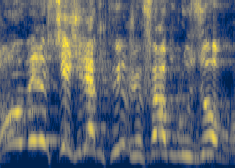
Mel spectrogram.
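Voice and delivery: voix très aiguë et plus forte, ravie de l'aubaine; pilleur tout excité. Acted. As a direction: crie la trouvaille du siège en cuir, bien plus haut. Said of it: "Putain, ils disent". (un pilleur s'extasie devant le siège en cuir, voix perchée criée)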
